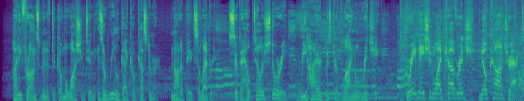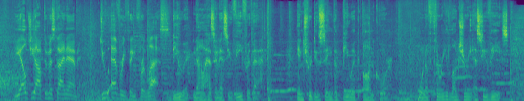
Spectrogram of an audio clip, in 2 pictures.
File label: Commercial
